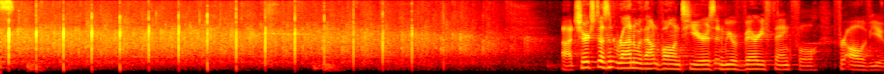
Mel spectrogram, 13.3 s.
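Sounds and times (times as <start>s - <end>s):
audience applause: 0.0s - 8.0s
speech: 8.5s - 13.2s.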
